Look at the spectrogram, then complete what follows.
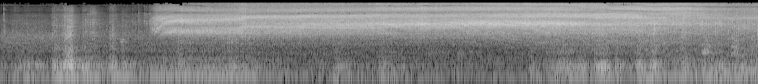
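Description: Small toy quadcopter's electric motors and propellers spinning up about three seconds in and running with a steady high-pitched whir as it lifts off. A short bump comes first, about a second and a half in.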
